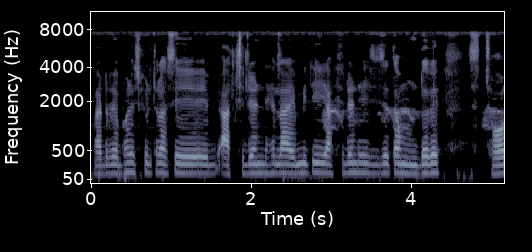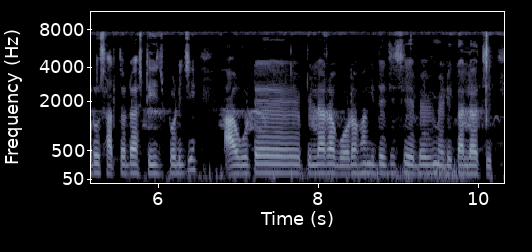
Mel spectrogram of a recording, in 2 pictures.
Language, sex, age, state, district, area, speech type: Odia, male, 18-30, Odisha, Jagatsinghpur, rural, spontaneous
